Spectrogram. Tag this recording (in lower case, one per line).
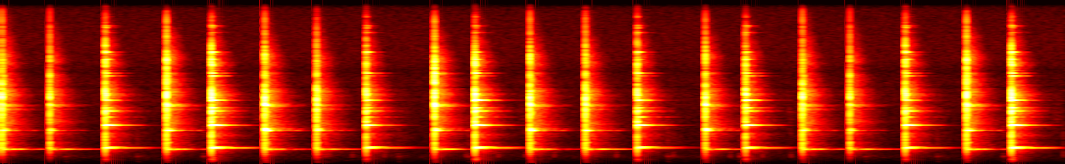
bell
glass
